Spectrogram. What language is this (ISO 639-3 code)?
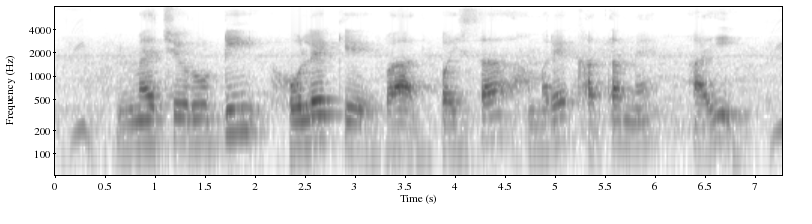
bho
